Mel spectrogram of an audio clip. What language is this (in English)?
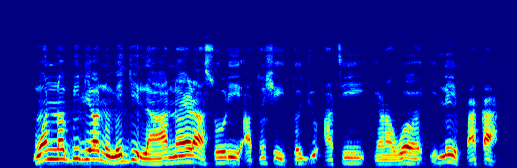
Yoruba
